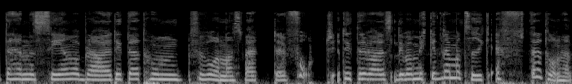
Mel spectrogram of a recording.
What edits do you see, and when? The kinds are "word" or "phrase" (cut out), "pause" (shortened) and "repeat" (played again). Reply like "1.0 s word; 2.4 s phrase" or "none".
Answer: 1.9 s word; 3.9 s word

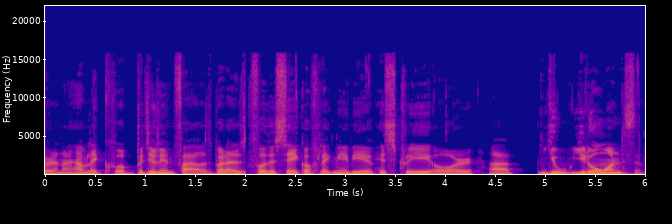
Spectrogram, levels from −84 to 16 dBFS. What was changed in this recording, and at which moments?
2.0 s word; 3.3 s word; 4.4 s pause

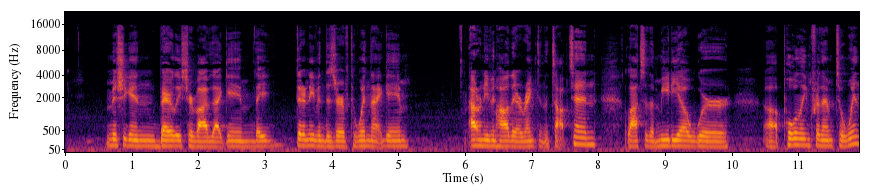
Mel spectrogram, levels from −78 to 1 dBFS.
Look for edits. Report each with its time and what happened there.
6.5 s word

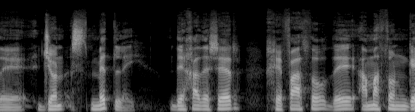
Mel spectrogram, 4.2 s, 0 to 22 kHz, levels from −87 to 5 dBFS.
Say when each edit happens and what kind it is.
1.7 s word; 2.7 s word

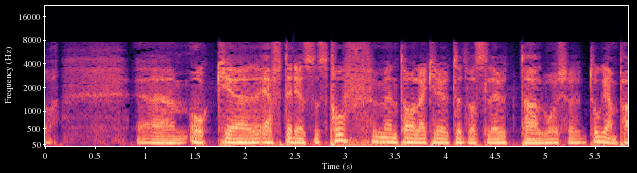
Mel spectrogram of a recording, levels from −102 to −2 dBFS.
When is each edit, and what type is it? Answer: 2.8 s word; 4.7 s word

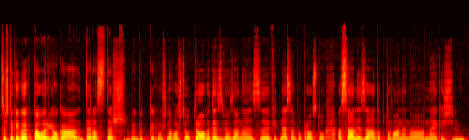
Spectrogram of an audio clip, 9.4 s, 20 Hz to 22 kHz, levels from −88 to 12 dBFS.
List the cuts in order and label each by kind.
none

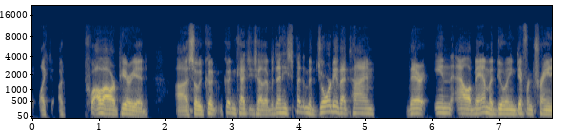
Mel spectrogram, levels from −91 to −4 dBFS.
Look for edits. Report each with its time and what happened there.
none

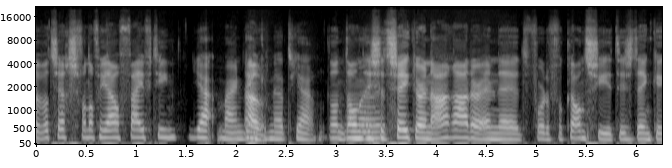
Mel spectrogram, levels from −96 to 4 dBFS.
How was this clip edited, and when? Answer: none

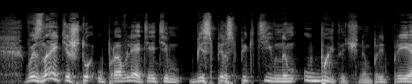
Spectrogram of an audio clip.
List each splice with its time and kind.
0.9 s word

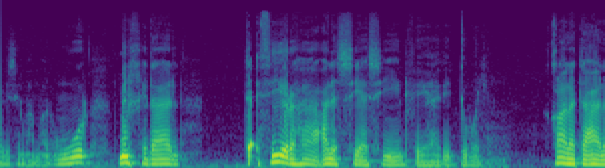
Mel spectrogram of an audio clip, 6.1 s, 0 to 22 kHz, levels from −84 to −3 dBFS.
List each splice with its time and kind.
none

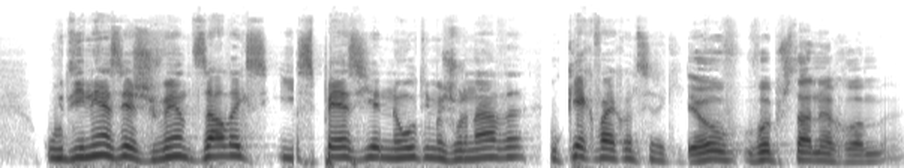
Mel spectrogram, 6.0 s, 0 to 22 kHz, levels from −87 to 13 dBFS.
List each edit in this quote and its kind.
1.9 s word; 3.6 s pause

